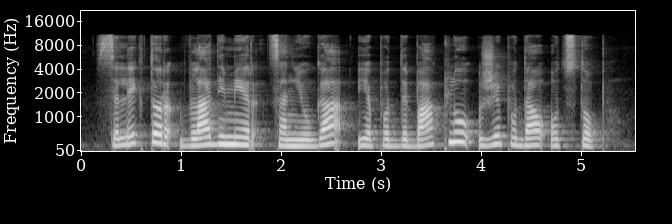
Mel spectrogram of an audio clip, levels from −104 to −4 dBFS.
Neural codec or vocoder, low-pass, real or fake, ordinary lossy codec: none; none; real; none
